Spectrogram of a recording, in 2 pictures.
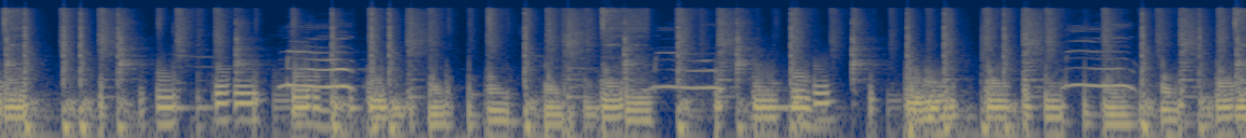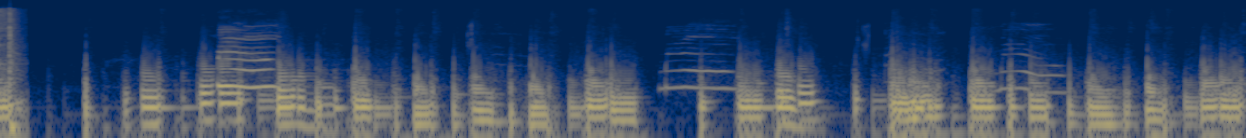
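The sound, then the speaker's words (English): A cat meows repeatedly against a dense musical backing, the mewing calls rising and falling in pitch, loud, continuing through a brief drop in the music partway through. “Meow. Meow.”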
